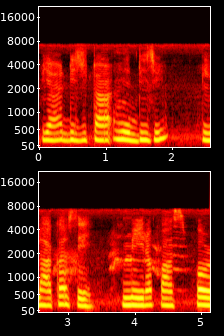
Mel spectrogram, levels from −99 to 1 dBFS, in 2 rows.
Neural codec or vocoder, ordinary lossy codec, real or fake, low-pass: vocoder, 44.1 kHz, 128 mel bands, Pupu-Vocoder; none; fake; 7.2 kHz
